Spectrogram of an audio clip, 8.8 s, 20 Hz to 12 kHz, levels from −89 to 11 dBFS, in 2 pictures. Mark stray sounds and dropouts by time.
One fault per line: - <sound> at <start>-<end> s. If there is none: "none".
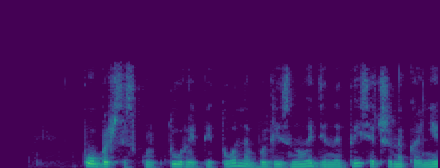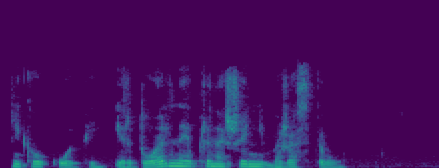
- dropout at 4.4-4.5 s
